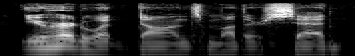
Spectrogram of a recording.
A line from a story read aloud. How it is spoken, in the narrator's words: says Mr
